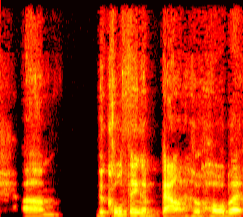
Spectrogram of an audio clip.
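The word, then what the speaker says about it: jojoba: products the organic hoba is that how you pronounce it hoba according to google but it's j OJ o j OJ o ba Joba so I I used to always just call it Joba oil so sorry for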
